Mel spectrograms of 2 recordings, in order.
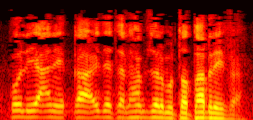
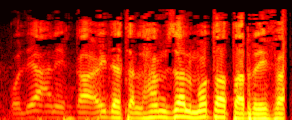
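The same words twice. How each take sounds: First: Said in the usual way. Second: Louder dictation repeat. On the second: Shown as a demonstration. Teacher repeating a dictation line to pupils, louder. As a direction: repeat it louder so the class can write it down.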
